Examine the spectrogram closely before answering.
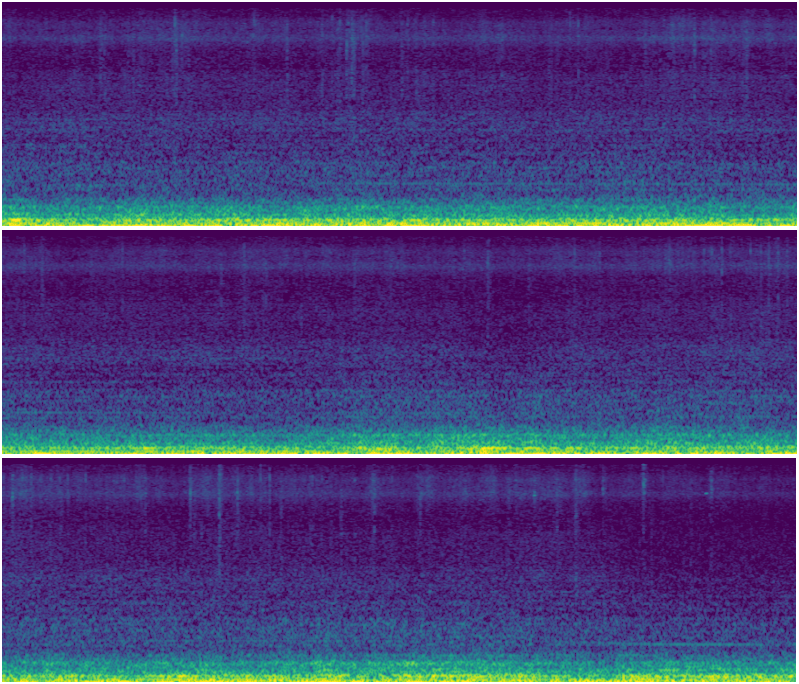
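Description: Steady low rumble of a car driving along an open road: engine and tyre noise at cruising speed.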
